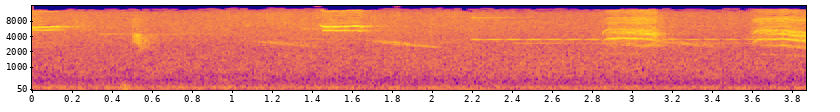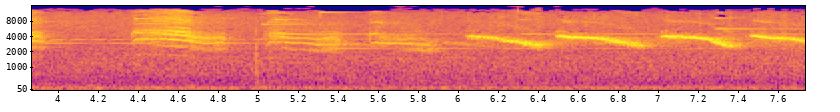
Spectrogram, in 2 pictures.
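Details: Northern mockingbird (Mimus polyglottos) singing just before the summer solstice, among the first sounds of summer. Varied high phrases: buzzy bursts and chirps, then a sharp down-slurred whistled note repeated three times near the end, over a steady low background rumble.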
